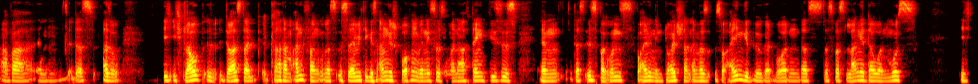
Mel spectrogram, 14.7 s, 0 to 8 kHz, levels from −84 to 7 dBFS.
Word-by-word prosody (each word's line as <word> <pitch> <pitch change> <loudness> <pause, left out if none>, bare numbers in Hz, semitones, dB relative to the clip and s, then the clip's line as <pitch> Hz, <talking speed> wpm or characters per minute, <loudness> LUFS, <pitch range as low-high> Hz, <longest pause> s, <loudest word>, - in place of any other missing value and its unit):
Aber, 130 0 -1
ähm, 130 +3 -10 0.2
das - - -2
also, 65 0 +1 0.6
ich 145 +1 0
ich 145 - -4
glaube, 155 +4 +6 0.2
äh, 165 - -6
du 135 -3 +5
hast 140 +2 +6
da, - - +7 0.2
äh, - - -9
grad 145 -3 0
am 135 - +2
Anfang 145 -4 +1
was 130 -1 +1
sehr 140 -2 +3
Wichtiges 140 -2 +1
angesprochen, 145 +1 +1
wenn 130 0 0
ich 130 - -1
so 140 - 0
drüber 120 -1 -7
nachdenke, 130 +2 -1
dieses, 135 -2 0 0.3
ähm 125 0 0
das 125 0 -2
ist 150 -1 +2
bei - - +5
uns 140 +1 -1
vor - - -5
allen 130 - +3
Dingen 125 -2 -3
in - - -10
Deutschland 135 0 +1
einfach 125 +1 +1
s 125 - -5
so 150 - -2
eingebürgert 140 -2 0
worden, 125 +1 -1
dass 130 0 -1
dass 130 -1 -5
was 130 0 -1
lange 130 +3 +1
dauern 130 -2 +1
muss. 150 +3 0 0.6
Ich 125 -1 -4
130 Hz, 190 wpm, -20 LUFS, 125-145 Hz, 0.6 s, da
